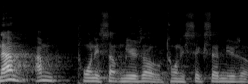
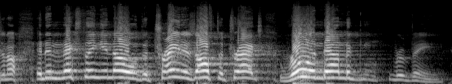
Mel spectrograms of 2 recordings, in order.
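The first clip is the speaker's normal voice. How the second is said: loud, high, impassioned preaching; full-force preaching; 10 semitones higher, 12 dB louder than usual. Acted. Pastor preaching to the congregation at full force. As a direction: drive it home to the congregation.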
